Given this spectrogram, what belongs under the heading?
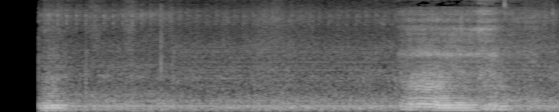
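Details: Sleeping adult man gives a low, rough snore near the end, with a briefer one at the start, over a steady room hum: ordinary snoring.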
